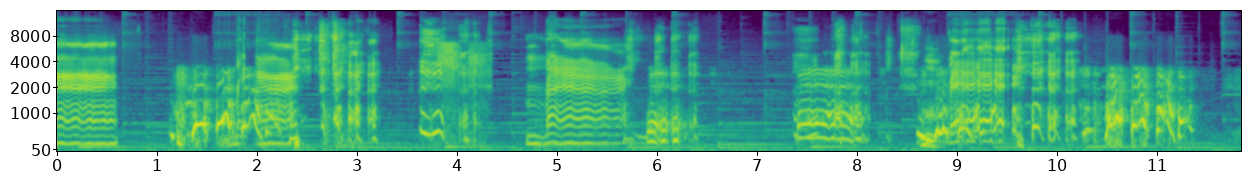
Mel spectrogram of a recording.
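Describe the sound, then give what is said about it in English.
A toy cow plays its mooing sound over and over: about seven loud, warbling, bleat-like calls with short pauses between them, each wavering in pitch. “Do the cows still make that noise?”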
